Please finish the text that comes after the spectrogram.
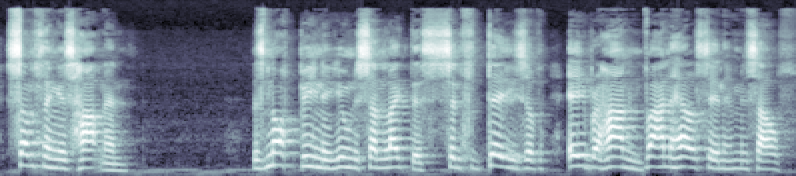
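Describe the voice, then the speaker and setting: A man's voice: high voice, measured pace. A man playing an earnest, worried slayer council member in an amateur audio drama, grave and urgent.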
